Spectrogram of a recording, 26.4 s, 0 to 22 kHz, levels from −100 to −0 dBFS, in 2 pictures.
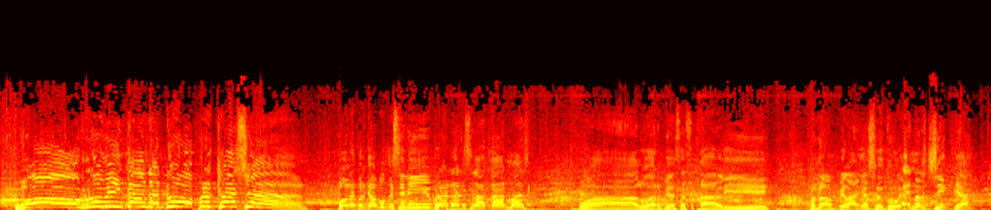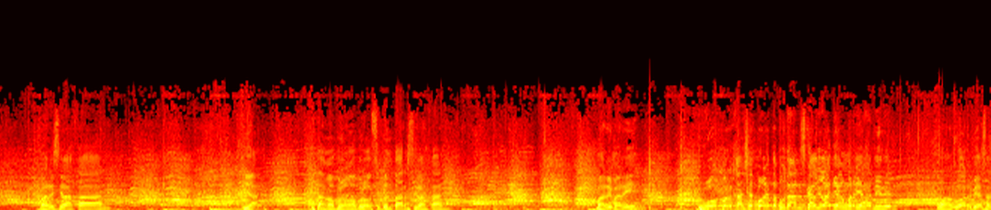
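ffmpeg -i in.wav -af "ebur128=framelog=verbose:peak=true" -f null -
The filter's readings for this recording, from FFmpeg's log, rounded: Integrated loudness:
  I:         -24.0 LUFS
  Threshold: -34.0 LUFS
Loudness range:
  LRA:         1.7 LU
  Threshold: -44.2 LUFS
  LRA low:   -24.9 LUFS
  LRA high:  -23.3 LUFS
True peak:
  Peak:       -9.4 dBFS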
